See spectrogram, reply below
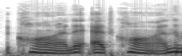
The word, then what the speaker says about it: Cannes: And I always, I never get the pronunciation. I guess it's Cannes.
